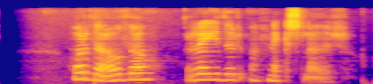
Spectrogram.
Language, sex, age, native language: Icelandic, female, 50-59, Danish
